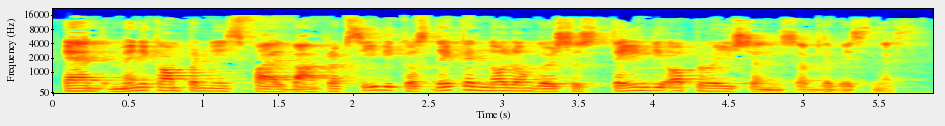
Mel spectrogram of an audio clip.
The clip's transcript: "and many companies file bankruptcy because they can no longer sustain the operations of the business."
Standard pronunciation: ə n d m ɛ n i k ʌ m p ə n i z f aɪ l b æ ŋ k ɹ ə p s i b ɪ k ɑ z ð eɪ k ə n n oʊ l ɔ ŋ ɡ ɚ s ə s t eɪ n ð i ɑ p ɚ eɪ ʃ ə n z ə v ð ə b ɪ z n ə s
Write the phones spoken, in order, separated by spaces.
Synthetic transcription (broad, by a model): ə n d m ɛ n i k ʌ m p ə n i s f aɪ l b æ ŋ k ɹ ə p s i b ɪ k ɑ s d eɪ k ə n n oʊ l ɔ ŋ ɡ ɚ s ə s t eɪ n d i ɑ p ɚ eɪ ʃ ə n s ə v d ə b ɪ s n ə s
